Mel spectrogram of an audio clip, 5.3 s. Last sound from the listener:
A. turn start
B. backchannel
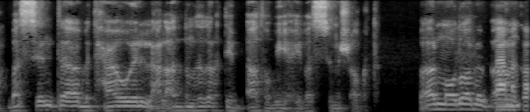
A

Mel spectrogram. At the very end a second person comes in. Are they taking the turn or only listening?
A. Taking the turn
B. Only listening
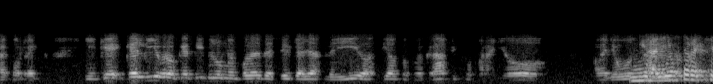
A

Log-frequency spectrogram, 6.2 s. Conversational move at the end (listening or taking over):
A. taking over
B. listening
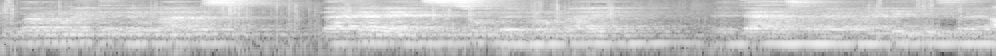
A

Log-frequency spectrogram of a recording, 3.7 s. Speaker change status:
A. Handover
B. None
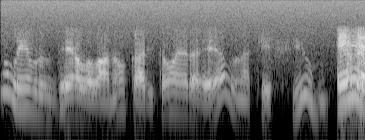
B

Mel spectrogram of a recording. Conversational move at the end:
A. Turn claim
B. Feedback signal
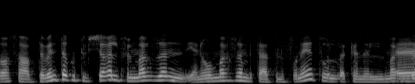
A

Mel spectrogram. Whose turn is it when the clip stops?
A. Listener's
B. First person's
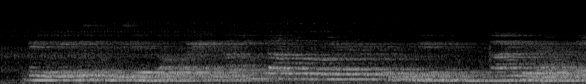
B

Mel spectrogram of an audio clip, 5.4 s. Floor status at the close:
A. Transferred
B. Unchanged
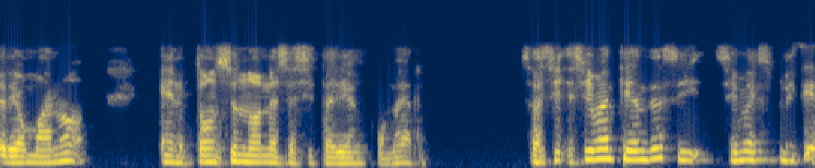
A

